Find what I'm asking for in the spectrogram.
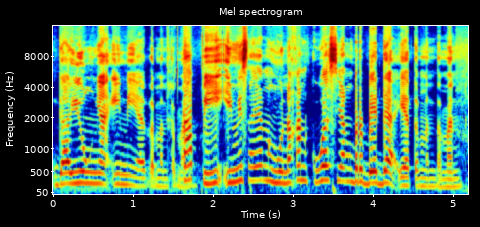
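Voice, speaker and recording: With a Sundanese accent, a woman speaks at a fairly quick pace in a high pitch over noticeable background noise. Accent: Sundanese-tinged Indonesian. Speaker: home cleaning vlogger. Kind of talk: casual vlog narration. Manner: chatty, friendly.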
